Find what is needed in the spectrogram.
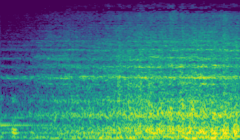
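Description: BNSF diesel locomotive passing, a steady rumble of engine and rolling wheels that grows louder over about two seconds.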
